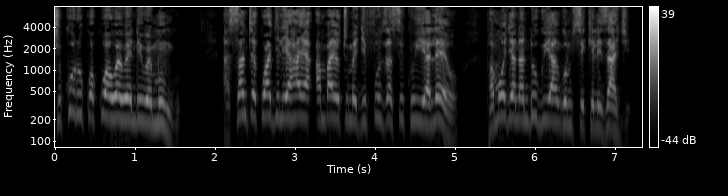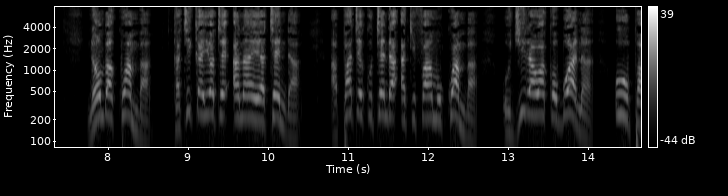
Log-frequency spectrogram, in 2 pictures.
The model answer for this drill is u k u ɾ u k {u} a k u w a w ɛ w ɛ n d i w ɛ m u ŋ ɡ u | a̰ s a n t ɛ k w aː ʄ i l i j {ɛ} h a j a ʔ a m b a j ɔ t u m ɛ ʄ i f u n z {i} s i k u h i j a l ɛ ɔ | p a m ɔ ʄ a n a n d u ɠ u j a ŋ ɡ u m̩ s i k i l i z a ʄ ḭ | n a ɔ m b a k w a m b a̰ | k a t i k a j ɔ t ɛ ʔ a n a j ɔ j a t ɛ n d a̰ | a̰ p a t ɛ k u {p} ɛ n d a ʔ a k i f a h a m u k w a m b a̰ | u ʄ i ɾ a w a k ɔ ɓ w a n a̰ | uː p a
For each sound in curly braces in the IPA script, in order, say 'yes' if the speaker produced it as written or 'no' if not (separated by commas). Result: no, no, no, no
